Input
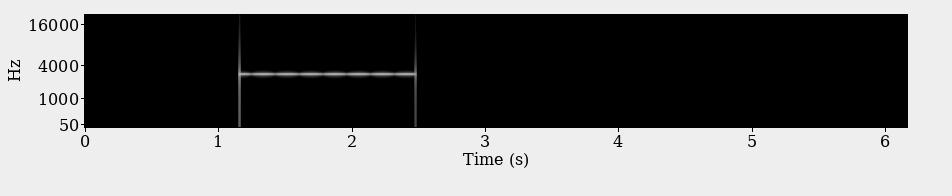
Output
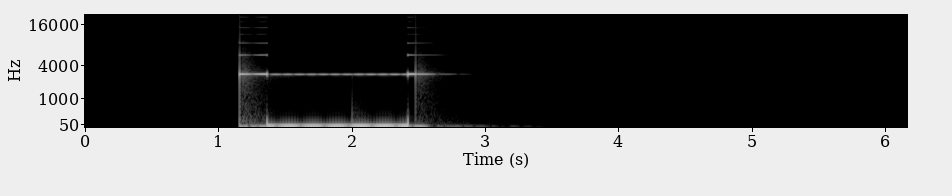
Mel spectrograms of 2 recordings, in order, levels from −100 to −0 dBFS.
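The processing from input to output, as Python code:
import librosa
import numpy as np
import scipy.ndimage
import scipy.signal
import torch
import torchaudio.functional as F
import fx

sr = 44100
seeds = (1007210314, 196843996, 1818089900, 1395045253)

y = fx.diode_clip(x, sr, knee_db=-23.5)
y = fx.tremolo_random(y, sr, seeds[0], hz=3.5, depth_pct=55)
y = fx.room_shoebox(y, sr, seeds[1], volume_m3=850.0, walls='furnished', distance_m=1.4)
y = fx.freq_invert(y, sr, carrier_hz=2900, at=(1.36, 2.42))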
